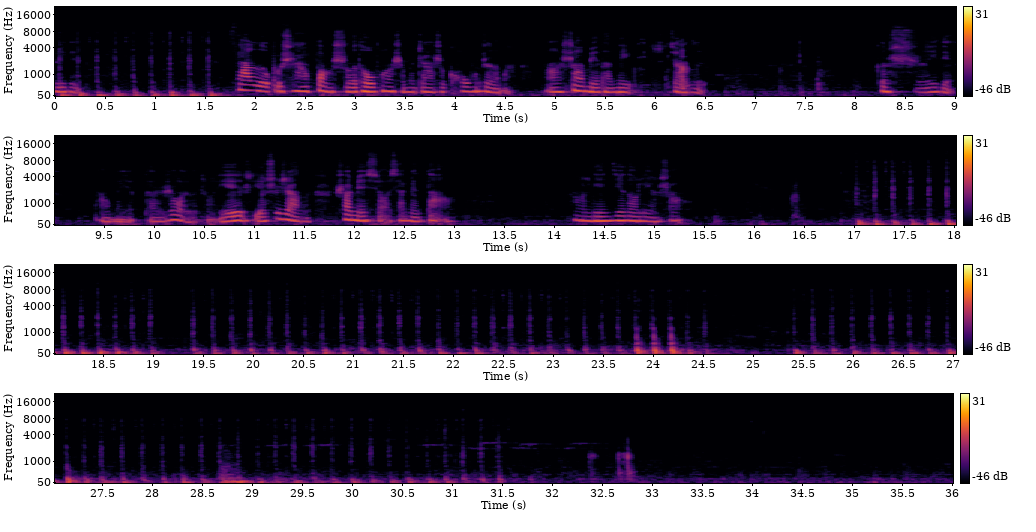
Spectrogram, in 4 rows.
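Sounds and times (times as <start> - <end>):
felting needle poking foam pad: 0.0 - 1.8, 16.9 - 24.7, 25.4 - 31.8.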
